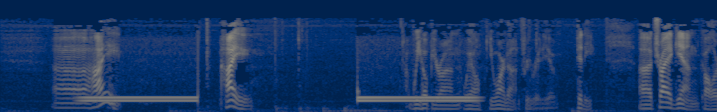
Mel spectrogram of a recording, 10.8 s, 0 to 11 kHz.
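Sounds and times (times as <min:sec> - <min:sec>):
speech: 0:00.8 - 0:01.9, 0:03.4 - 0:03.9, 0:06.2 - 0:10.7
steady telephone line tone from a call failing to connect: 0:01.2 - 0:03.0, 0:05.4 - 0:07.2.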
